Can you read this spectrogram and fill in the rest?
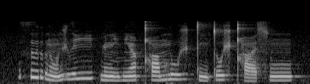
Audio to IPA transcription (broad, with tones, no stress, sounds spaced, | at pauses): θ ɯ˥ r õ˨˩˦ ʒ ð i˥ | ɽ ẽ˨ ʎ ẽ˨˦ qʰ o˨˦ m ɾ u˨˦ ʒ t ĩ˨ t o˥ ʒ qʰ æ˨ s ũ˥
